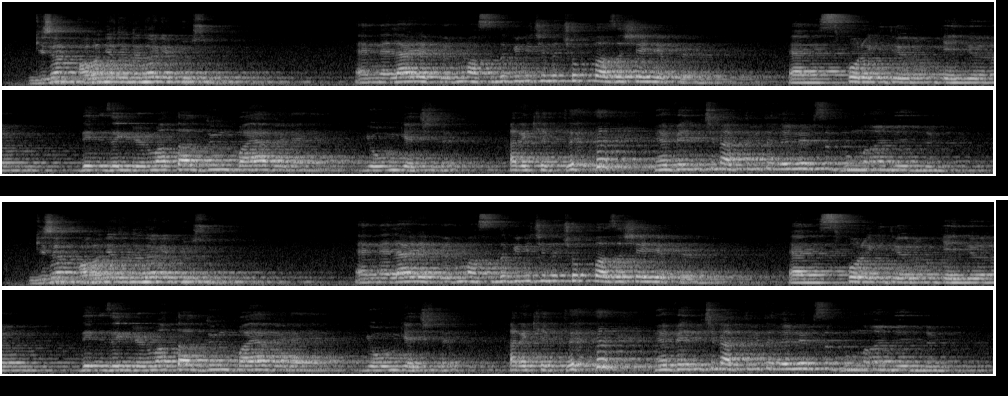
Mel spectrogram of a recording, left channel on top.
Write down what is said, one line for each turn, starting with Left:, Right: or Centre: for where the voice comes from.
Left: Gizem, Alanya'da neler yapıyorsun?
Centre: Yani neler yapıyorum? Aslında gün içinde çok fazla şey yapıyorum. Yani spora gidiyorum, geliyorum, denize giriyorum. Hatta dün baya böyle hani yoğun geçti, hareketli. <laughs> Yani benim için aktivitelerin hepsi bunlar diyebilirim.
